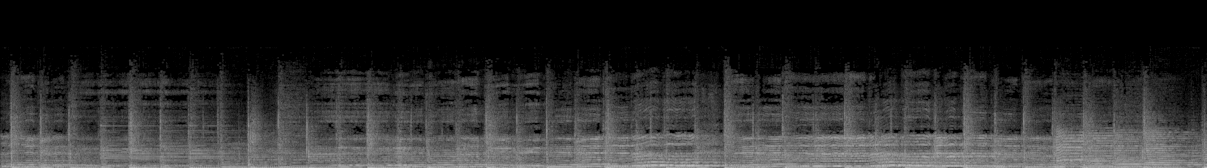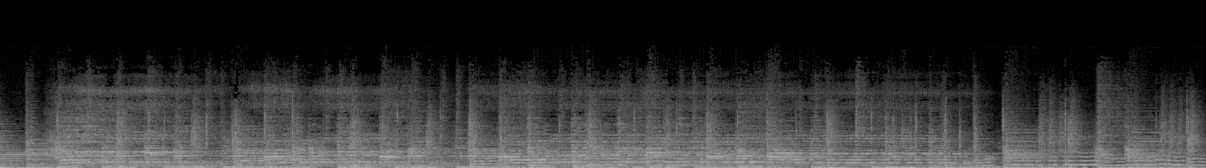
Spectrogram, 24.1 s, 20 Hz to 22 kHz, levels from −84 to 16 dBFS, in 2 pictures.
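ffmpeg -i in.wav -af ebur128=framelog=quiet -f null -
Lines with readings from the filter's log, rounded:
Integrated loudness:
  I:         -21.0 LUFS
  Threshold: -30.9 LUFS
Loudness range:
  LRA:         4.3 LU
  Threshold: -40.7 LUFS
  LRA low:   -23.7 LUFS
  LRA high:  -19.5 LUFS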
